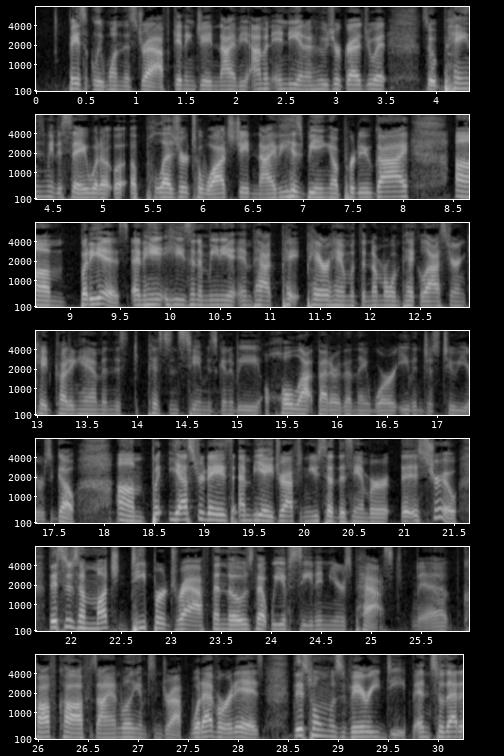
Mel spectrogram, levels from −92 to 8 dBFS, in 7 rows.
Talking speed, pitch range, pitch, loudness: 235 wpm, 145-170 Hz, 155 Hz, -25 LUFS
